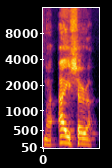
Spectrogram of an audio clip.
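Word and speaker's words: מעשר: verse 8 to 10 means tenth in the hebrew and is pronounced ma shara 10 of every penny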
